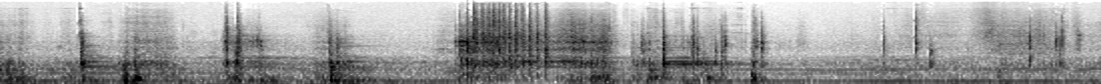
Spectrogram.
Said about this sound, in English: I'm going to go on ahead and break loose these other two bolts.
